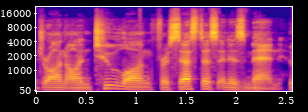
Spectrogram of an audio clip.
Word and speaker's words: Cestus: And so the ultramarines captain Lissa Lissamakus Siestas Cistas Cestus not Cestus not Siesta no Siesta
